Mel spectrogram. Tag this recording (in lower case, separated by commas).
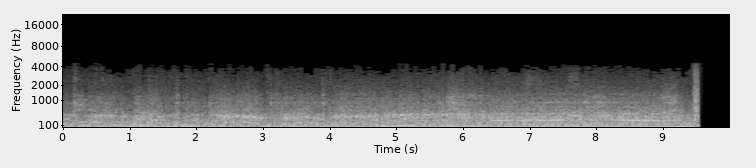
car, motor vehicle (road), vehicle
